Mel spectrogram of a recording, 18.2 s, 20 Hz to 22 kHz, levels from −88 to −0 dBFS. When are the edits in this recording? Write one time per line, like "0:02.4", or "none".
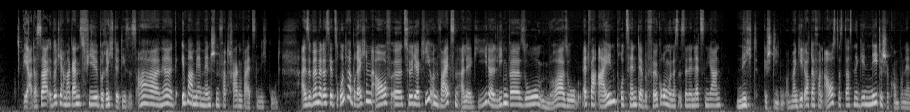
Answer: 0:11.6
